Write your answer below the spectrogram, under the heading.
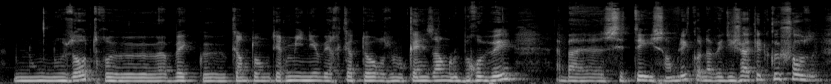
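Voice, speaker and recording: Heard with audible room echo, a woman of fairly low pitch speaks at a fairly slow pace, with ordinary pitch variation and very even loudness. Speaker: elderly interviewee. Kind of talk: interview. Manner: hesitant, many fillers.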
